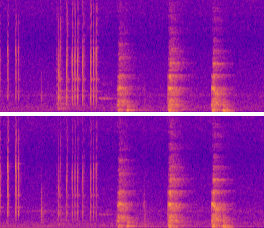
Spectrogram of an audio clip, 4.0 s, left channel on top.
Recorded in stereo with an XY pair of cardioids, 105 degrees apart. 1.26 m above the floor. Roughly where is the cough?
Ahead.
